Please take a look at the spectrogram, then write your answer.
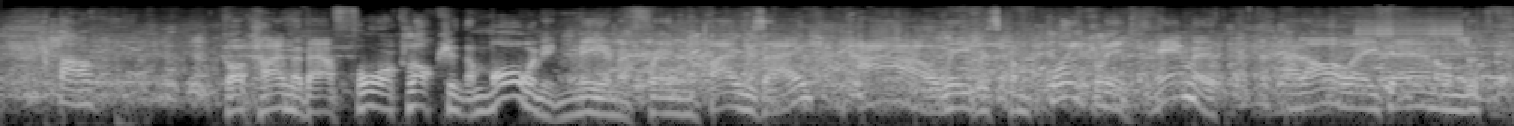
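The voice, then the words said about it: Put-on Australian accent. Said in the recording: “my authentic Australian accent”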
